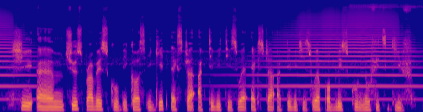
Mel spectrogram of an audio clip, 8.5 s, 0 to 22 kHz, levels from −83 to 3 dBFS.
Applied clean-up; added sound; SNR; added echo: none; Trumpet; 14 dB; none.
